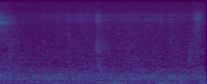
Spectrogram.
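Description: Background music cuts off abruptly right at the start, leaving quiet room tone with a few faint light ticks and rustles.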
